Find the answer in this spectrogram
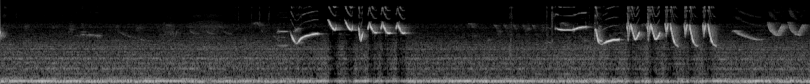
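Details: Excited male yellow-fronted canary giving two bursts of fast, high, trilled chirps with upward-sweeping whistles after a quiet start, against a constant low background hum.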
